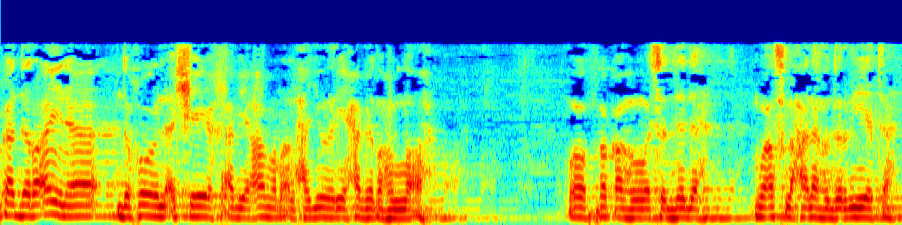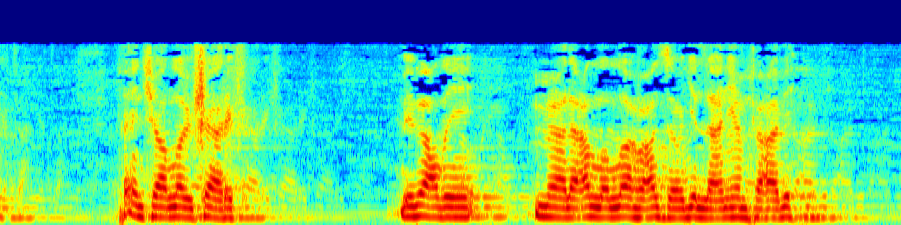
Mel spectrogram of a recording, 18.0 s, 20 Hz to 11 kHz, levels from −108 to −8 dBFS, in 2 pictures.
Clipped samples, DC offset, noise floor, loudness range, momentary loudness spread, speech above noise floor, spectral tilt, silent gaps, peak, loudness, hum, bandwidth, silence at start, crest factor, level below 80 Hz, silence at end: under 0.1%; under 0.1%; -49 dBFS; 4 LU; 12 LU; 33 dB; -11 dB/octave; none; -4 dBFS; -17 LUFS; none; 5.8 kHz; 0 s; 14 dB; -52 dBFS; 0.4 s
